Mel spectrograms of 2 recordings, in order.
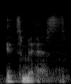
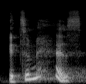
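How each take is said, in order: First: A hushed, breathy it's a mess; dropped to a whisper, it's a mess; whispered aside. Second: It's a mess, pitched higher with a rising end; an incredulous, higher it's a mess; exclaimed. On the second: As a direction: toss it's a mess up high in disbelief. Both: Acted.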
